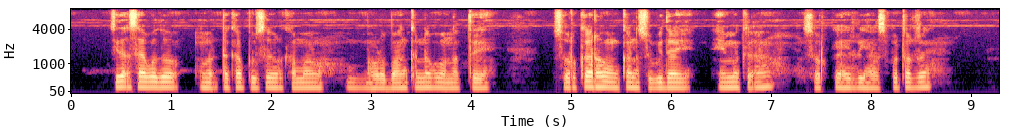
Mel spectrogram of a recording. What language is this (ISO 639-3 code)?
sat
